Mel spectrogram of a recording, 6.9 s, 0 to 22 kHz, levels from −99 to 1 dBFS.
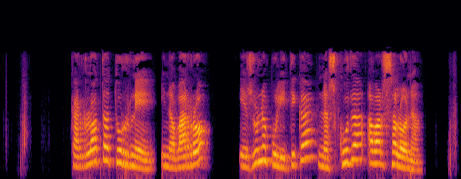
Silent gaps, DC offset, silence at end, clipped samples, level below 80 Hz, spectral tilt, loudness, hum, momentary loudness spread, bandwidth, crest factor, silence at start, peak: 0.47-0.61 s, 0.77-0.91 s, 2.35-2.40 s, 3.25-3.52 s; under 0.1%; 0.6 s; under 0.1%; -62 dBFS; -4 dB/octave; -18 LUFS; none; 10 LU; 8 kHz; 18 dB; 0.35 s; -2 dBFS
